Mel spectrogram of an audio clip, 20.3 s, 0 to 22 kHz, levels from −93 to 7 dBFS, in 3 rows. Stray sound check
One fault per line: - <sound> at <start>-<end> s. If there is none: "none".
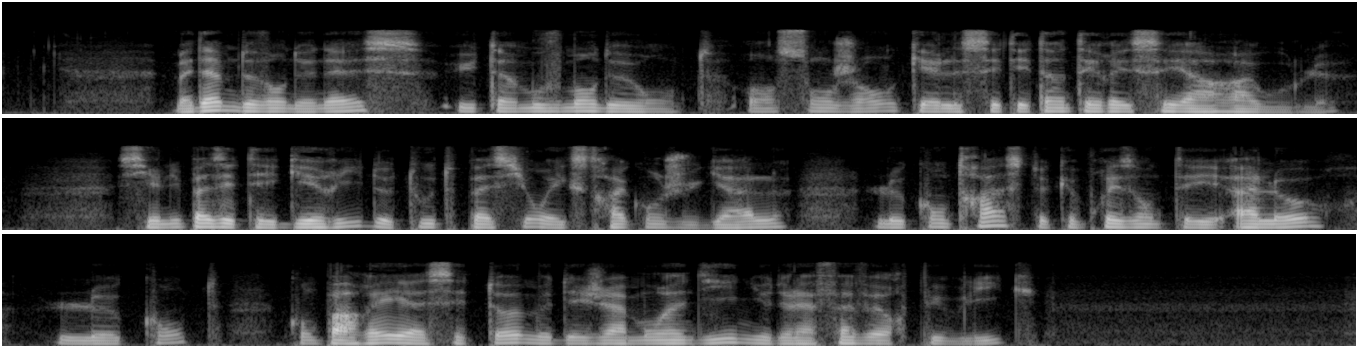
none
